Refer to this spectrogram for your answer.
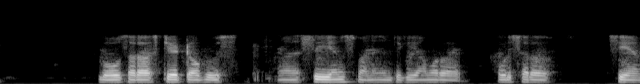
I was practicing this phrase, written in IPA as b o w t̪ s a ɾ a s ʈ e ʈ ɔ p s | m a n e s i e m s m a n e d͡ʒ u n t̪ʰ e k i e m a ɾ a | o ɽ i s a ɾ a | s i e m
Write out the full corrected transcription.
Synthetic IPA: b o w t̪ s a ɾ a s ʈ e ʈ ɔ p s | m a n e s i e m s m a n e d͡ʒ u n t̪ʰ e k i a m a ɾ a | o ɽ i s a ɾ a | s i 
